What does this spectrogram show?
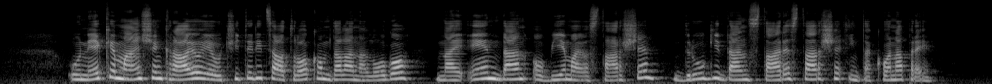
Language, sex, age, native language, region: Slovenian, female, 30-49, Slovenian, Zasavska region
